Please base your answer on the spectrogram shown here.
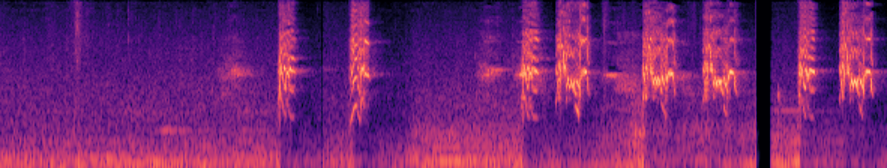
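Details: Common myna calling the flock with spaced, scratchy squawks and chirps, sparse at first, then a steady run of harsh notes about once a second over low background hum.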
